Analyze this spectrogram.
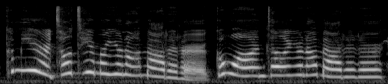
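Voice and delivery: fiancé urging Teresa to make peace, in a high coaxing mock voice; quoting Louis, high and pushy. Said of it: "And then he's like".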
